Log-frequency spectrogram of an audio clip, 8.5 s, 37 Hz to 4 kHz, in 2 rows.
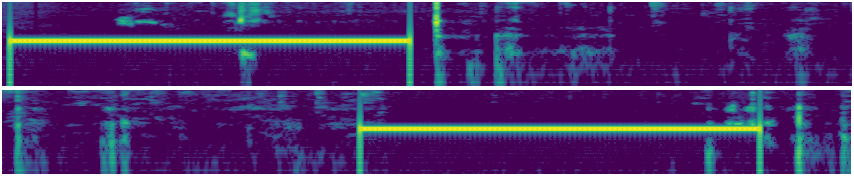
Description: Ringback tone (North America), 440 + 480 Hz.
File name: CENTRAL AGUILERA / out brenda.ramos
